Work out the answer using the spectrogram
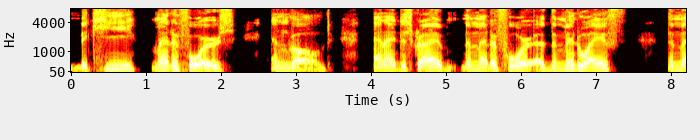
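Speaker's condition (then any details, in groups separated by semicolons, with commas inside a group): Cerebral palsy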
